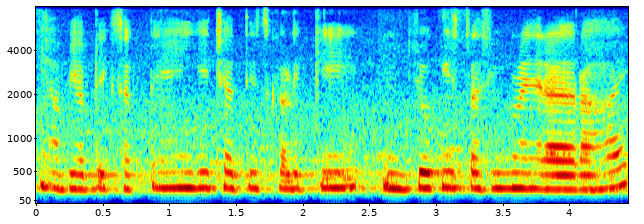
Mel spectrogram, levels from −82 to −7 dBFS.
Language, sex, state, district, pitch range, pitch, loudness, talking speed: Hindi, female, Chhattisgarh, Raigarh, 225-240 Hz, 235 Hz, -15 LUFS, 245 wpm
